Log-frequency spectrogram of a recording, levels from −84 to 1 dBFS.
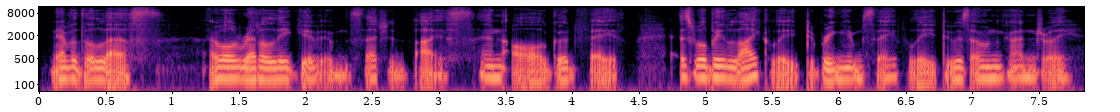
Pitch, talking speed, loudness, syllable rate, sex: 150 Hz, 185 wpm, -21 LUFS, 5.3 syllables/s, female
